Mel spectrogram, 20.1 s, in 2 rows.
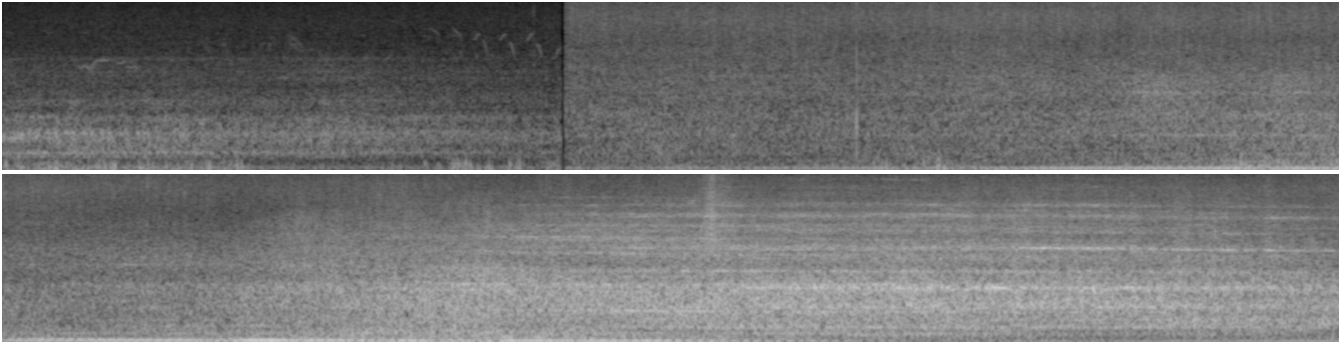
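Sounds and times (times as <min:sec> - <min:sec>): locomotive engine hum: 0:04.0 - 0:20.0
train rumble: 0:04.2 - 0:20.0.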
